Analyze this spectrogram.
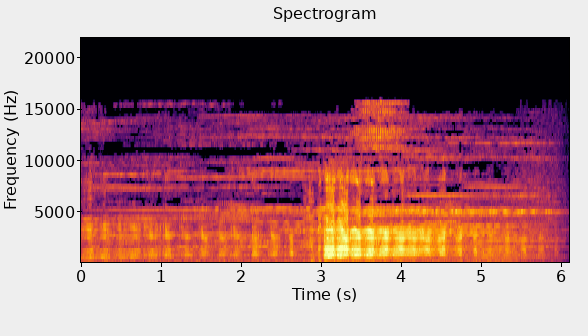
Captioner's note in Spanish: risa maléfica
